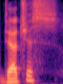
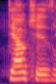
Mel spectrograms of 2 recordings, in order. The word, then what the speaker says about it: Douches: The guy that you interned for originally, Alan, is it, do you pronounce it Duchess? – Douches, like couches.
